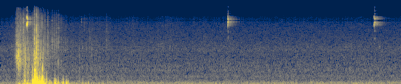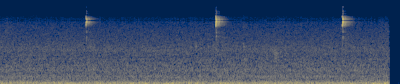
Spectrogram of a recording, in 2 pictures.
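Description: A northern cardinal takes off from the seed tray close to the microphone about half a second in, a brief loud flutter of wings. Five sharp, high chip notes follow, spaced about two seconds apart.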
